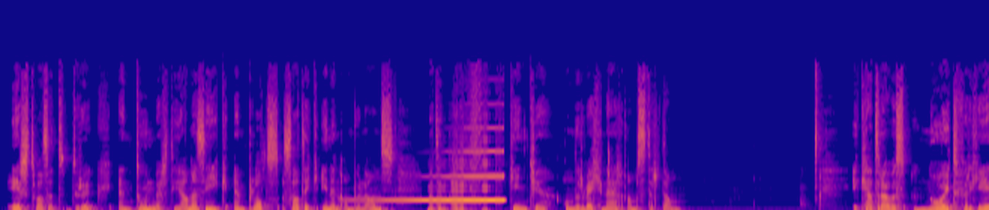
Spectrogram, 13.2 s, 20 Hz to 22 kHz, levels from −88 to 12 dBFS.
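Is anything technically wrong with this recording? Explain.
Yes. From 4.50 to 6.75 s, loudspeaker feedback squeal: the microphone hears its own loudspeaker, and a 1.2 kHz tone swells over roughly two seconds, ending somewhat louder than the speech.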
